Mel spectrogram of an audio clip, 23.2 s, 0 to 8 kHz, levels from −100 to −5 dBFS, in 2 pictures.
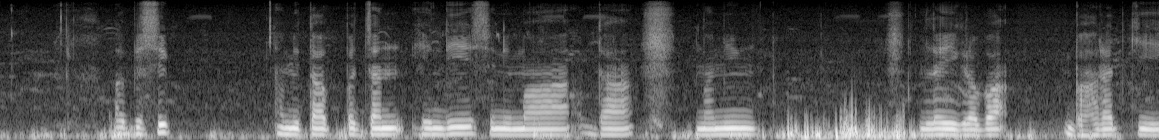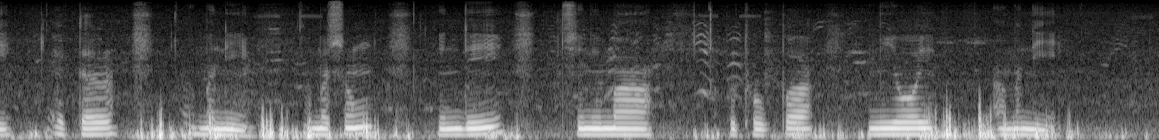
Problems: background sounds at intervals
